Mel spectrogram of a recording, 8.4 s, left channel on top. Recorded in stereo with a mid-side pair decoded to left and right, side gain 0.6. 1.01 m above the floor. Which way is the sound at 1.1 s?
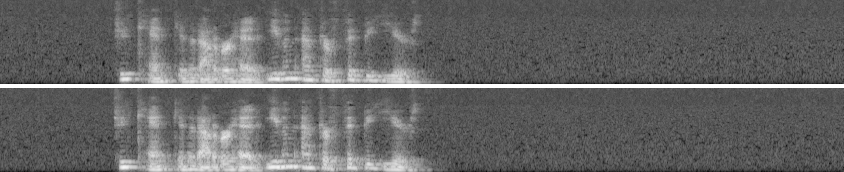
65° right.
